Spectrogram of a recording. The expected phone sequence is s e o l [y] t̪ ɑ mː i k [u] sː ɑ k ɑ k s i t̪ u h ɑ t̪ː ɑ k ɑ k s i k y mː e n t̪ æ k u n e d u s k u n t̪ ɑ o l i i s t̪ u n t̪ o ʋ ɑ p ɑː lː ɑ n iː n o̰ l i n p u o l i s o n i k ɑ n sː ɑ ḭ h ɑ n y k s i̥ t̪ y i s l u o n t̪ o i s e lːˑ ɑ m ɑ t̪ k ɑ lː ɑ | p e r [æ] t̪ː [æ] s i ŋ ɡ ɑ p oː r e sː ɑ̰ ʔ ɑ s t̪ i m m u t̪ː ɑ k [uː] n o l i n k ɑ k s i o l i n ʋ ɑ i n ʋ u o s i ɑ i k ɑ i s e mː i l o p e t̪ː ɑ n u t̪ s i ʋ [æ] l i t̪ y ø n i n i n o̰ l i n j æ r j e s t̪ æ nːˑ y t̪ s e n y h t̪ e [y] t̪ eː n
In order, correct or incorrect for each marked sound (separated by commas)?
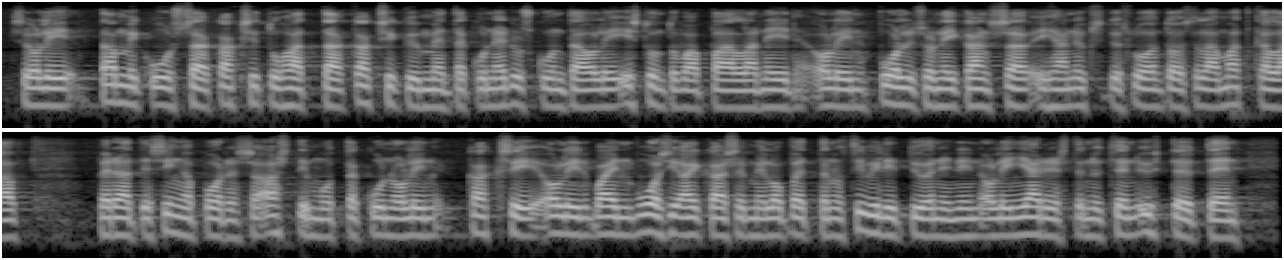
incorrect, incorrect, correct, incorrect, incorrect, incorrect, correct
